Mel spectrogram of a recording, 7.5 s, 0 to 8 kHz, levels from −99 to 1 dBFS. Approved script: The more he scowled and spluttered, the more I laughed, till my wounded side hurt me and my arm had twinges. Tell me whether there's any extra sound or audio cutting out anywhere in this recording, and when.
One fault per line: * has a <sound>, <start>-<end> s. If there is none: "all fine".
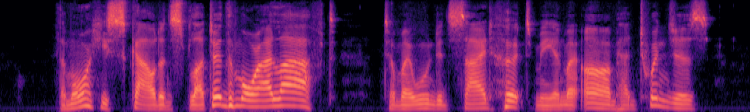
all fine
